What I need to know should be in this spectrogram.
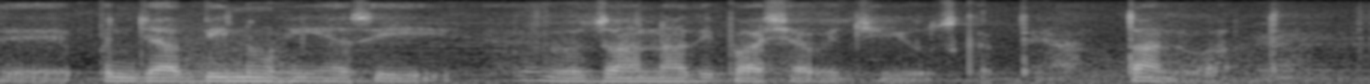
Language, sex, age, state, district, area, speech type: Punjabi, male, 45-60, Punjab, Jalandhar, urban, spontaneous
